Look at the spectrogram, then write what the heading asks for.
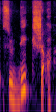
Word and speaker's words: Sudiksha: show uh s konaki sorry I said her name wrong it's sudika um with her friends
